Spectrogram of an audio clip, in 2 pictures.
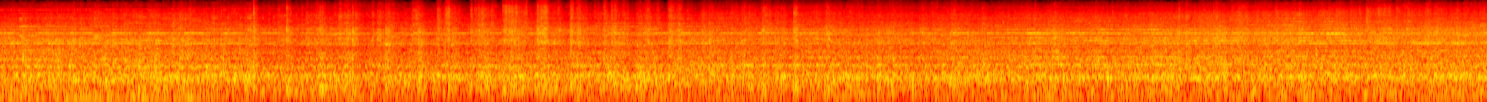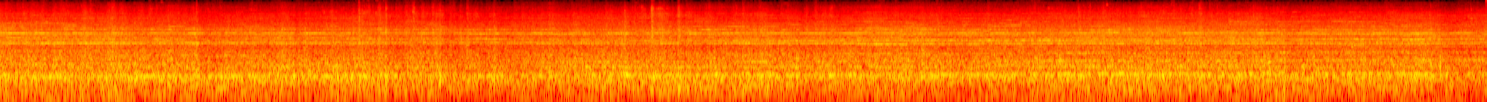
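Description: Freight cars (box cars, tank cars and centerbeam flats) rolling past on steel wheels, a loud steady rumble with clickety-clack over the rail joints. A run of rapid clicks comes in the first several seconds, and thin high ringing tones from the wheels run over the rumble.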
